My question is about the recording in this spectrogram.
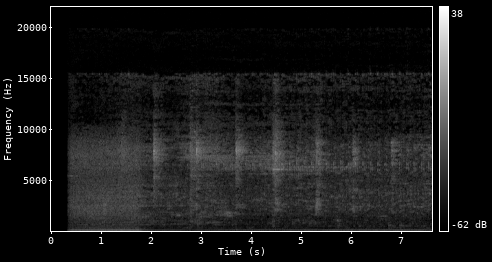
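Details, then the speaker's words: Suzuki Swift Dzire idling with the clutch pedal pressed: a steady low hum with faint regular ticking from a noisy clutch release bearing. "Clutch release bearing noise."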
